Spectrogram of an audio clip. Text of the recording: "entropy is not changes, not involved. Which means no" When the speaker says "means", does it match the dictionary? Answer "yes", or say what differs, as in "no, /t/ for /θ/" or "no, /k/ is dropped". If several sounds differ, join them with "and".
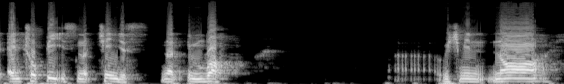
no, /z/ is dropped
